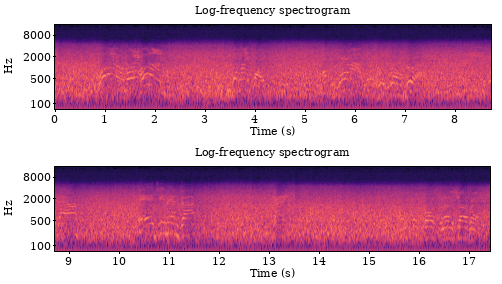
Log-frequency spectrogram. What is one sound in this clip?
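Men call out excitedly to each other outdoors.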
